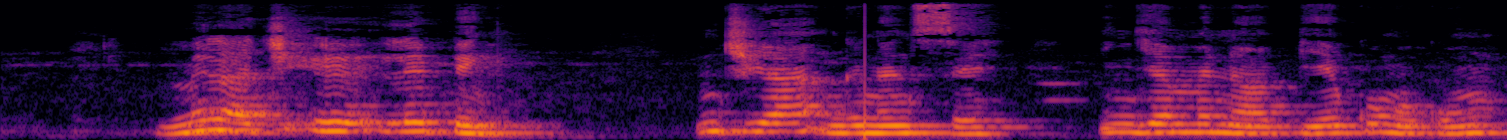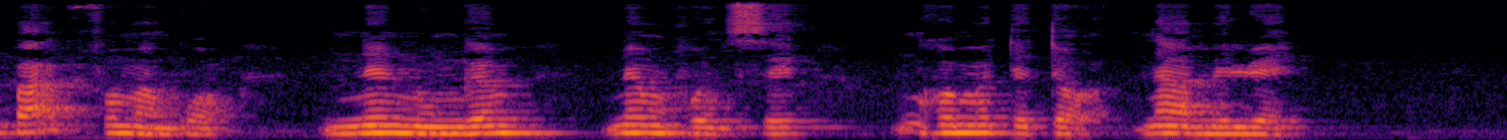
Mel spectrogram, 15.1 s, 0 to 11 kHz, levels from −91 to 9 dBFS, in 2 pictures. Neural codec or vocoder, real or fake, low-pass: none; real; 9.9 kHz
